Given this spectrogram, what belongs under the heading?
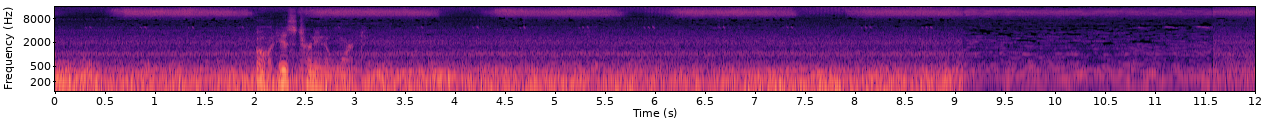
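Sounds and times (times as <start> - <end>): vehicle rumble: 0.0 - 9.1
high-pitched insect chorus: 0.0 - 12.0.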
